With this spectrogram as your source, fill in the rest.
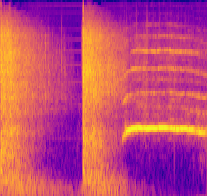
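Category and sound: sound effect, rifle shot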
